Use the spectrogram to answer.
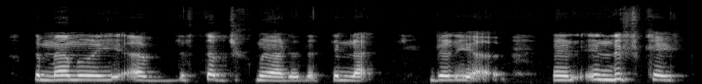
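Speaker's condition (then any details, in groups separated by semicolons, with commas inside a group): Deafness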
